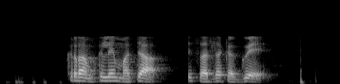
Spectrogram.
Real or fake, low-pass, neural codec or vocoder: real; 3.6 kHz; none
